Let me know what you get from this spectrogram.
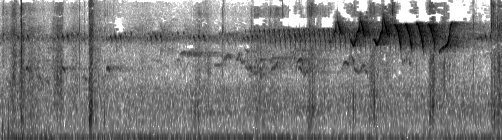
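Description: Songbirds singing outdoors: a high, rapid trill repeating, and a louder run of quick sweeping notes about three and a half seconds in. A steady low hum underneath, with a couple of soft knocks in the first second.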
